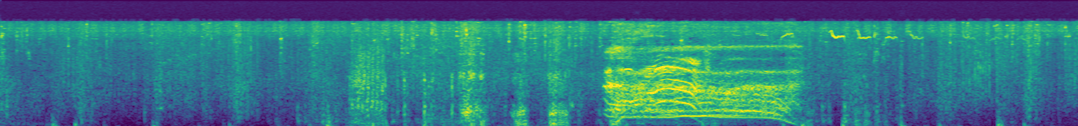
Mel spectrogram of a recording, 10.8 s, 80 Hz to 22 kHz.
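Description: Horses in Red Dead Redemption 2 clop and strain while pulling a load, hooves thudding steadily under a game soundtrack, with a loud whinny near the middle standing out clearly.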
